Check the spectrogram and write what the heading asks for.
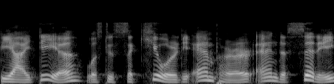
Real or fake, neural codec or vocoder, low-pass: fake; codec, 16 kHz, 4 kbps, FreqCodec, larger model; 7.2 kHz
